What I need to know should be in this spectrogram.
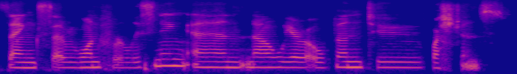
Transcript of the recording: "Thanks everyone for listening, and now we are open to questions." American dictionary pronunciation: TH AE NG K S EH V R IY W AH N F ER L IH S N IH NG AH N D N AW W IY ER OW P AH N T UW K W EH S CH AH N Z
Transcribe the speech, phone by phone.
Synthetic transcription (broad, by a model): TH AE NG K S EH V R IY W AH N F ER L IH S N IH NG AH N N AW W IY ER OW P AH N T UW K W EH S CH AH N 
